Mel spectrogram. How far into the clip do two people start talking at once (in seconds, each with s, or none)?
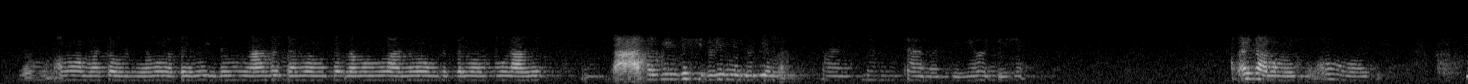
none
